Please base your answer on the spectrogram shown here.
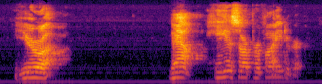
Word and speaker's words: Jireh: Now, you may call him God, Jehovah, Jireh. Actually, in the ancient Paleo-Hebrew, he is, and I'm going to use the pronunciation, Yahovah, Yireh.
